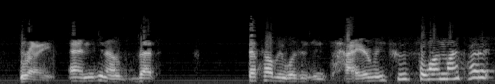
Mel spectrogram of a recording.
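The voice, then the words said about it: Voice cracking with emotion. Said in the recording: “my voice cracking there”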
